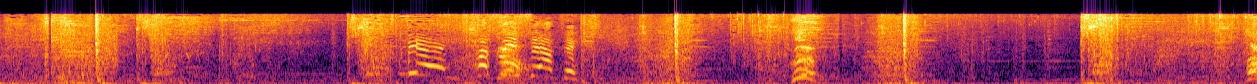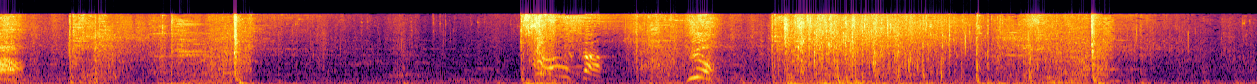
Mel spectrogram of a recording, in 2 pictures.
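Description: An axe whooshes through the air again and again.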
